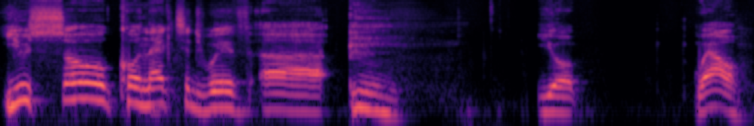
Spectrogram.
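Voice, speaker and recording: A man hosts a laid-back podcast interview and asks his questions in a loose, hesitant way with plenty of fillers. His voice has an ordinary middle pitch. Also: expressive, extremely slow, a little mellow, no room sound. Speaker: podcast host.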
